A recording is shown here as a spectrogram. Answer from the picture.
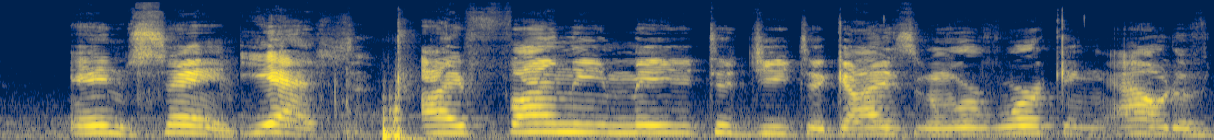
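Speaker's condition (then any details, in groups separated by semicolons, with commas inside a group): Cerebral palsy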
